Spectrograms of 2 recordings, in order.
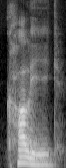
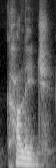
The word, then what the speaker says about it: colleague: of this word is colleague League think of league as in La Liga for example it is not College college is kleio or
